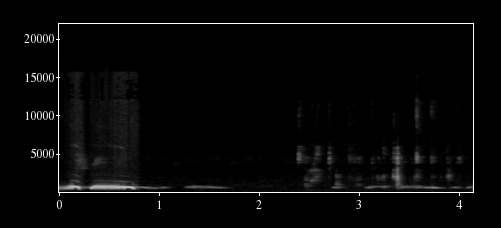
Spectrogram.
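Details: Intense spotted dove lure cooing meant to spur fights and draw in wild birds: a loud, husky two-part coo opens, followed by several faint, drawn-out mellow coos and a few soft clicks.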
